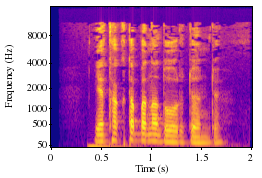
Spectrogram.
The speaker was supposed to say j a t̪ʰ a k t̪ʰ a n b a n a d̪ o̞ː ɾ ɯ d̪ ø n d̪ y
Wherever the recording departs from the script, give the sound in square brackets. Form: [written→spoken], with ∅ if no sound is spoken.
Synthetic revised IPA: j a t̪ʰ a k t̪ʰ a [n→∅] b a n a d̪ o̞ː ɾ [ɯ→u] d̪ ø n d̪ y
